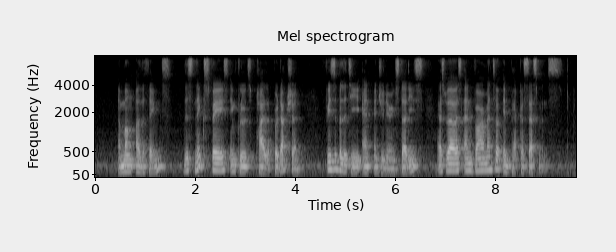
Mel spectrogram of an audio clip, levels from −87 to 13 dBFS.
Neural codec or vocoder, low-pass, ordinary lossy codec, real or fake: none; 7.2 kHz; Opus, 64 kbps; real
